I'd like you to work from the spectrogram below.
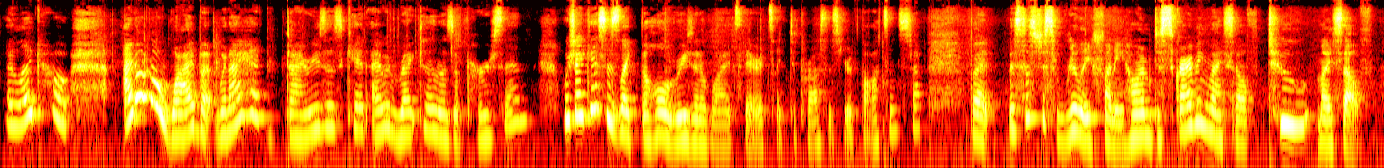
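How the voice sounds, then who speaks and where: A woman's voice: fairly high pitch, big pitch swings, a little fast, warm tone, breathy edge. Amused, embarrassed young woman reading her diary. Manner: amused, self-mocking embarrassment. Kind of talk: casual reading aloud from own childhood diary with commentary.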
